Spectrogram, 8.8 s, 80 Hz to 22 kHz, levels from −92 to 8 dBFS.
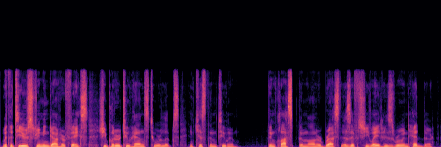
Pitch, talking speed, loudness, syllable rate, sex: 125 Hz, 230 wpm, -18 LUFS, 5.1 syllables/s, male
